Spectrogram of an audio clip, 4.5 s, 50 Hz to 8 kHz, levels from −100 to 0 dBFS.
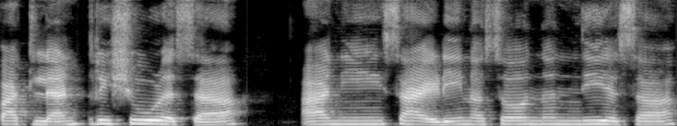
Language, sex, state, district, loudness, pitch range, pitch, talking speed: Konkani, female, Goa, North and South Goa, -15 LUFS, 190-210 Hz, 200 Hz, 105 wpm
